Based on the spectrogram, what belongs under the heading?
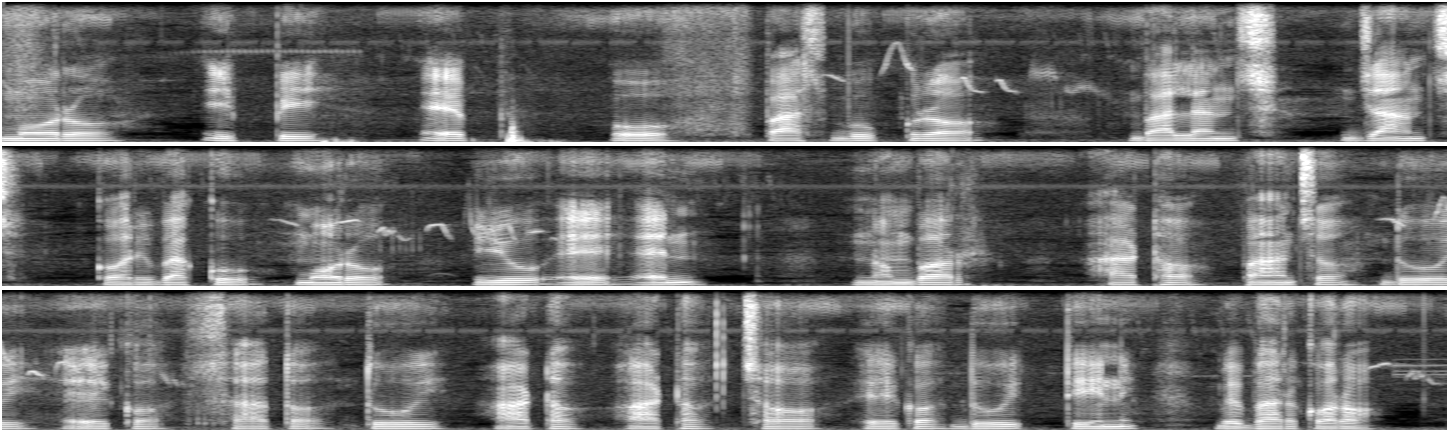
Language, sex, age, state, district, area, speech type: Odia, male, 18-30, Odisha, Ganjam, urban, read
